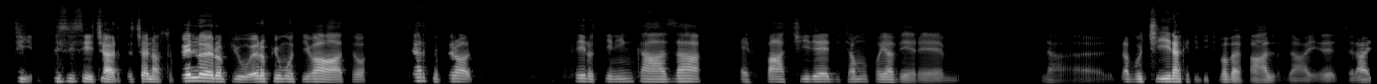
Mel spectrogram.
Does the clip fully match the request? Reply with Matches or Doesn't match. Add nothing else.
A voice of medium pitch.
Doesn't match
